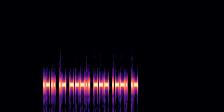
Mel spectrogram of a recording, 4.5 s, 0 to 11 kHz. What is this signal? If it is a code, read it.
Morse code, heard as a keyed tone, about 42 wpm, 700 Hz. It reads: LA8OPA
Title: DXCC-100 Call Signs - 6 Characters - Repeated 2x - 45wpm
